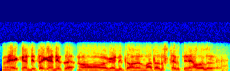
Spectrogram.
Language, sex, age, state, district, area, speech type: Kannada, male, 60+, Karnataka, Chitradurga, rural, conversation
